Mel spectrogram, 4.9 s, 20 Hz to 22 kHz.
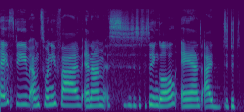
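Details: Stuttering in a 25-year-old American woman, with secondary eye blinking.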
